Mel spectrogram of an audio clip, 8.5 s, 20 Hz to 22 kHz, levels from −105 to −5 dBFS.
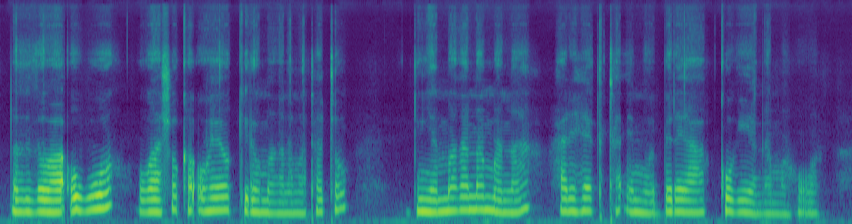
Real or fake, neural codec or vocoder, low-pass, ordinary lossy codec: fake; codec, 44.1 kHz, 2.6 kbps, SNAC; none; none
